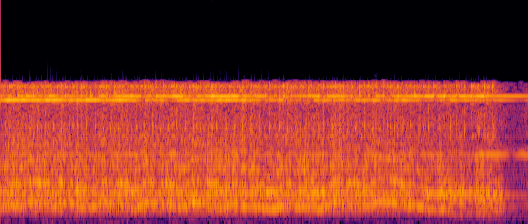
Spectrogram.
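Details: Kellogg wooden wall crank telephone after checkout and repair, magneto cranked: steady rapid bell clatter over whirring gear chatter for about six seconds; bells ring strongly and evenly, normal.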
